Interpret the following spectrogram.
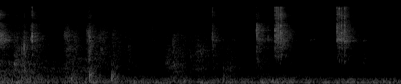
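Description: Hand ratchet and socket being handled and set on a bolt: a series of short, sharp metallic clicks at irregular spacing.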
